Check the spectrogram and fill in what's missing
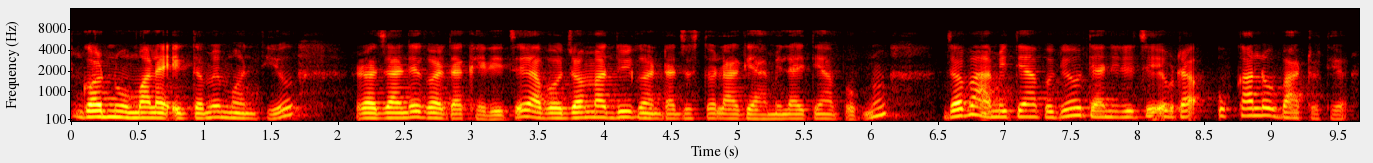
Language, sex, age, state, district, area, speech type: Nepali, female, 30-45, West Bengal, Kalimpong, rural, spontaneous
